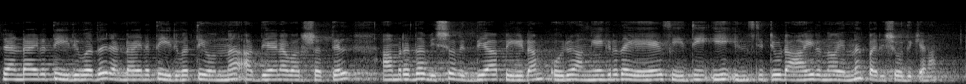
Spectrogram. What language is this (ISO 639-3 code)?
mal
